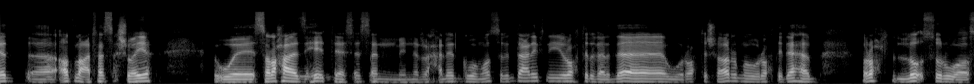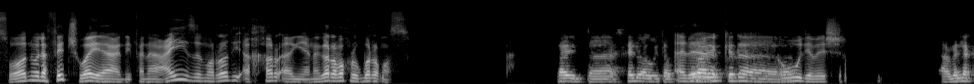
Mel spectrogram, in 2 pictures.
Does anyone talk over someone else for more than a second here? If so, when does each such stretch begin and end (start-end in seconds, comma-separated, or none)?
none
